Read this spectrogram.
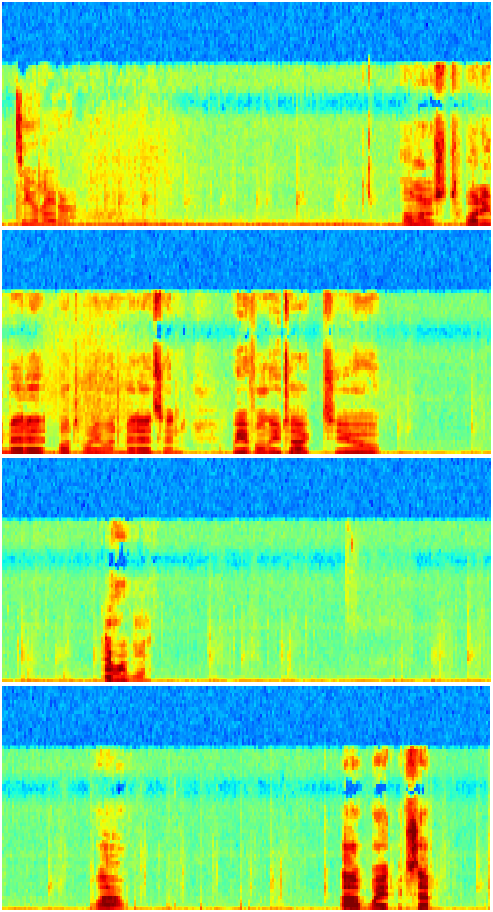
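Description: Footsteps tread on a metal floor.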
